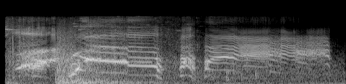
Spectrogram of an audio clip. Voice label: grunt; h2dialogue; grunt crazy

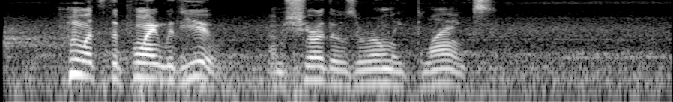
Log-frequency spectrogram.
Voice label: female marine

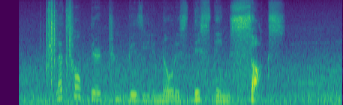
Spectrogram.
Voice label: marines female, marine tough

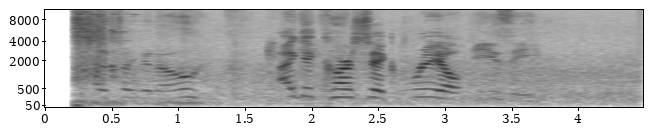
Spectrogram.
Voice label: marines, marine timid; h2dialogue

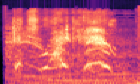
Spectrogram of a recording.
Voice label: right here, grunts

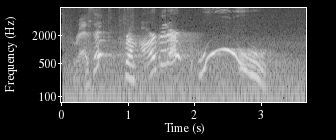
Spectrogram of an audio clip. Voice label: grunt; h2dialogue; grunt crazy

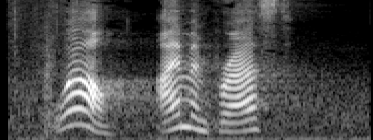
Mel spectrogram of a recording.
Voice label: female marine, sassy

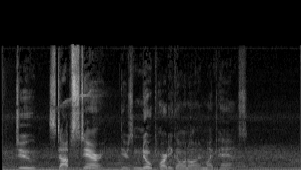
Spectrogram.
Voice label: female marines

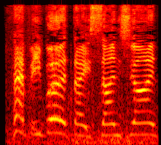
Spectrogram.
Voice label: marine, aussie; h2dialogue

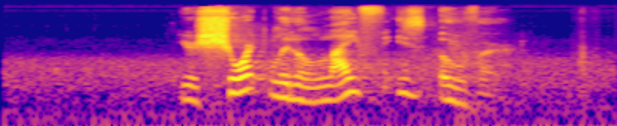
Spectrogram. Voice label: marine tough

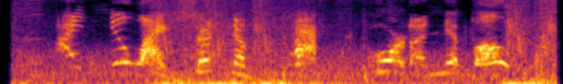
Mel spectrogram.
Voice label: grunt; h2dialogue; grunt crazy

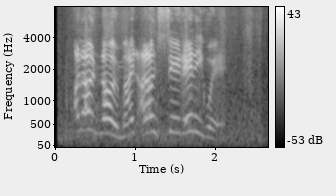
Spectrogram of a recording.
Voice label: marine aussie; h2dialogue

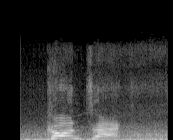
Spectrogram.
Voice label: marines, aussie; h2dialogue

